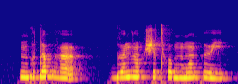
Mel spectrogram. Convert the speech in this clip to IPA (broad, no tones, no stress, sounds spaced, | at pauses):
ŋ ɡ u d ɐ bʱ ɐ̃ | ɡ ɵ n z õ x ʃ ɨ tʰ o b m b õ k ʉ j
